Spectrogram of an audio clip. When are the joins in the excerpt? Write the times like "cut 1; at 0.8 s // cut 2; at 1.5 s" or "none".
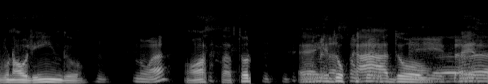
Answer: cut 1; at 2.5 s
